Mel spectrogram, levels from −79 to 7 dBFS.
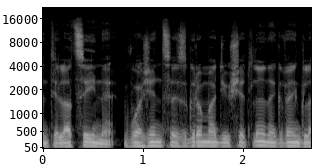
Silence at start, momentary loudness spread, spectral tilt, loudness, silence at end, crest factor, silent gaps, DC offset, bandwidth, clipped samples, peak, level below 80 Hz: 0 s; 4 LU; -5.5 dB/octave; -25 LUFS; 0 s; 14 dB; none; under 0.1%; 16 kHz; under 0.1%; -10 dBFS; -48 dBFS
